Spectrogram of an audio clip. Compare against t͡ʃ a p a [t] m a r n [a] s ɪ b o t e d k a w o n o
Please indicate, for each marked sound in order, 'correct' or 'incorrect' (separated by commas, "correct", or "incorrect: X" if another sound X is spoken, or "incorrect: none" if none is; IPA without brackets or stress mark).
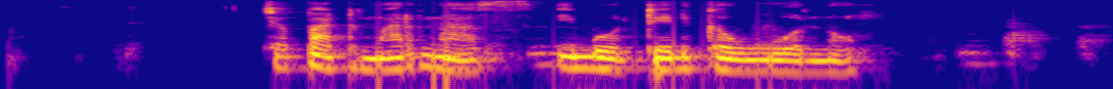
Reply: correct, correct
